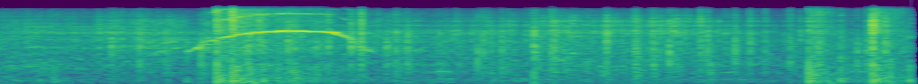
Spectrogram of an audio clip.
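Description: Fireworks display: aerial shells bursting about a second in and twice near the end, over continuous crackling. A short whistle rises and then falls alongside the first burst.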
